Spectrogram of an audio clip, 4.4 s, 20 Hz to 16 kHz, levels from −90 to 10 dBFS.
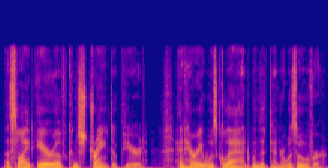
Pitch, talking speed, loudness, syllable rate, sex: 115 Hz, 205 wpm, -16 LUFS, 5.5 syllables/s, male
